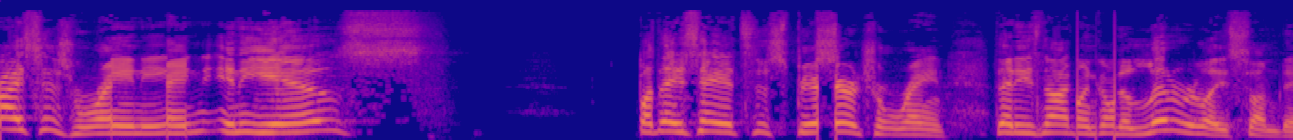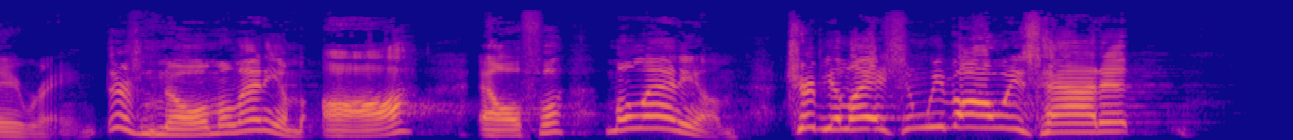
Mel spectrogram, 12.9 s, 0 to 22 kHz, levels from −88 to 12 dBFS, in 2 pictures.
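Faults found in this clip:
Chunks out of order in the speech at 0.56–0.93 s, 3.90–4.18 s and 5.39–5.57 s. Jumbled moments at the hard joins. Audio blocks of about 93 ms play late by three, two and one blocks. Likely jitter-buffer or capture write-order fault.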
